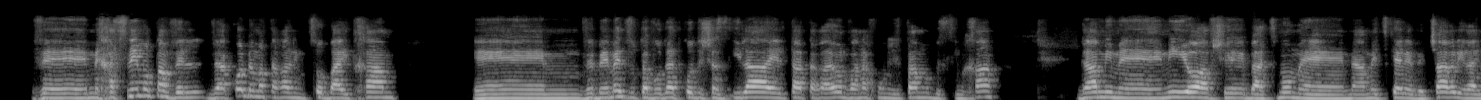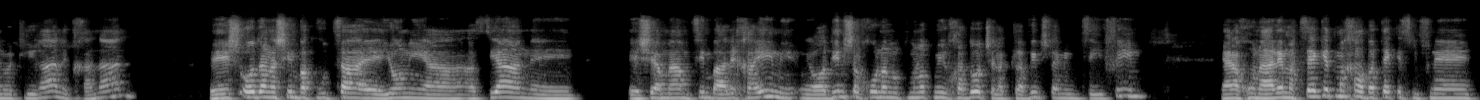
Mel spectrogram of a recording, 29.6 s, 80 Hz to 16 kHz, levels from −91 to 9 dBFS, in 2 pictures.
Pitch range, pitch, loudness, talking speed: 150-190 Hz, 170 Hz, -28 LUFS, 120 wpm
